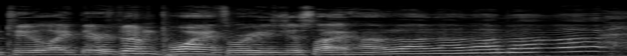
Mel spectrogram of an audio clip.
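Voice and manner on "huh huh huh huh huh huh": imitating a friend's mumbled huh-huhs, rising; mock mumble, climbing up high; mumbling. Mocking how Al mumbles on the mic. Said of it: "Al's bad at the mumbling".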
